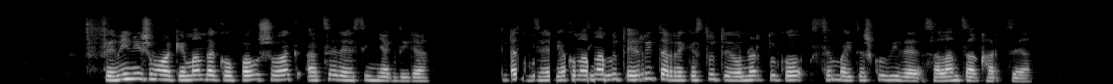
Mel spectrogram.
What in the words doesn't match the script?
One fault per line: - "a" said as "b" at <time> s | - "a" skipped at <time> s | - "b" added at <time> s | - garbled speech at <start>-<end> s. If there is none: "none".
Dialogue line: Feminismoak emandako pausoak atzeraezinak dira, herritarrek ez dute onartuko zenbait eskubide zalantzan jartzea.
- garbled speech at 5.0-6.3 s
